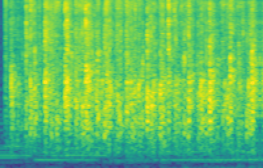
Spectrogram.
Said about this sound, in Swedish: alltså, publiken hörs ju inte. Alltså, nu när man har lurarna på sig så är de så här, kan ni applådera en gång?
